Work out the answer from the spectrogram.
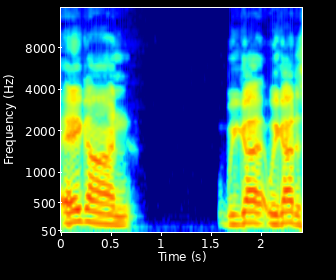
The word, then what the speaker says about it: Aegon: fact aegan like aegon I always want to say Egon when I say his name but aegon we got we got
